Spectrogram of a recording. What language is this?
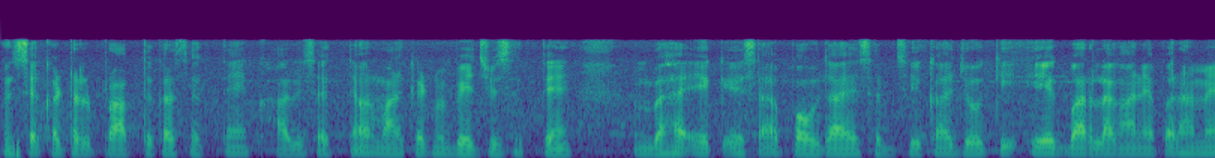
Hindi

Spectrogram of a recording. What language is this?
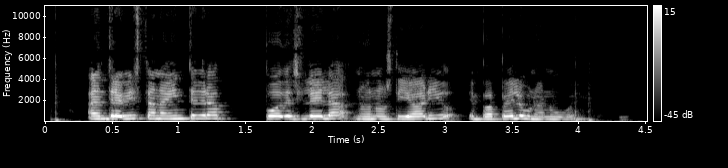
Galician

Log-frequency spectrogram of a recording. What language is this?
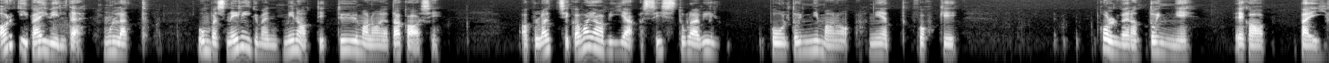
Võro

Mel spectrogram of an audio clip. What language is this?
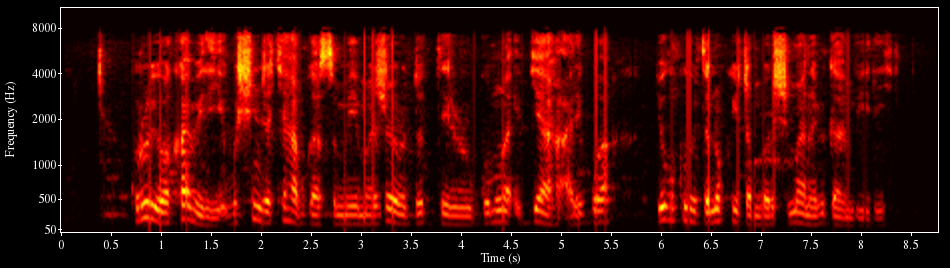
Kinyarwanda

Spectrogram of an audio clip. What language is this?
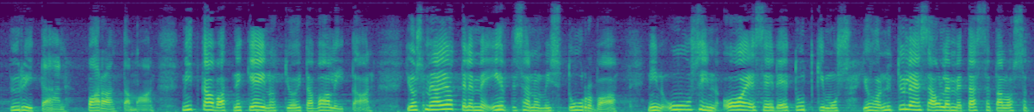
Finnish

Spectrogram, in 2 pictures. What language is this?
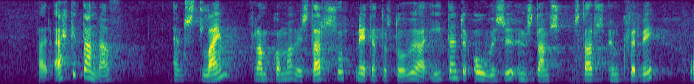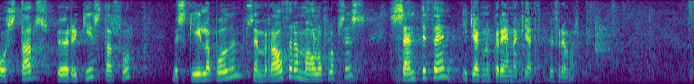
Icelandic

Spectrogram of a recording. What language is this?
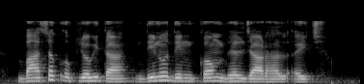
Maithili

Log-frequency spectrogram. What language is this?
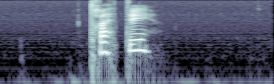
Norwegian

